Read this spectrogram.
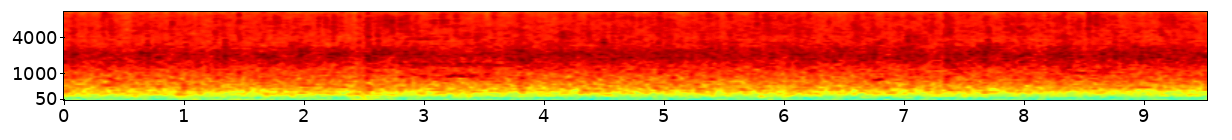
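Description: A large audience applauds steadily in a big echoing hall.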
